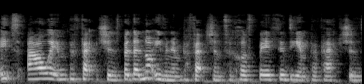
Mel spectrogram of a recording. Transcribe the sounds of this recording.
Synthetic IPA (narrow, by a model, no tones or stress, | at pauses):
ɪtsaʊəɪ̃npəfɛkʃə̃nzbəʔðənətiːvə̃nɪ̃npʰəfɛkʃə̃nzʰɪkʰɔsb̥eːθədiɪ̃npʰəfɛkʃə̃nz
